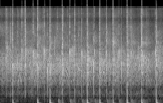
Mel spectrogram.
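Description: An audience applauds, a dense steady patter of many hands clapping with sharper individual claps punching through at an irregular rhythm, fairly loud and without any talking.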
